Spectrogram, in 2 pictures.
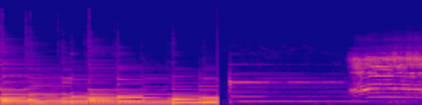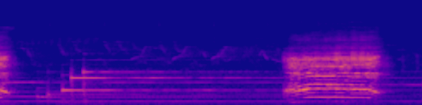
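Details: Sheep bleating: two long, wavering, nasal bleats with rich harmonics, about four seconds apart. A short burst of music opens the recording, and a steady electronic tone hums underneath throughout.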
